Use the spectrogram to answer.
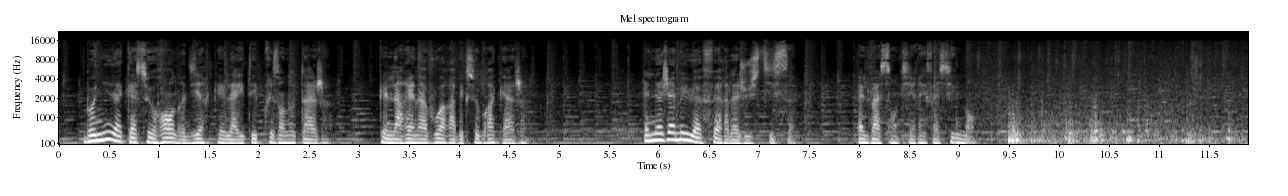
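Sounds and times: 
speech: 0:00.2 - 0:04.9, 0:05.8 - 0:09.8
steady rain pouring: 0:08.9 - 0:11.8
low rumbling thunder: 0:09.3 - 0:11.8.

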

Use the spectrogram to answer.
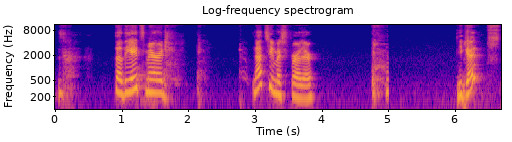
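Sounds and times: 
speech: 0:00.9 - 0:01.8, 0:03.0 - 0:04.0, 0:06.0 - 0:06.6
single sharp cough: 0:04.8 - 0:05.0.

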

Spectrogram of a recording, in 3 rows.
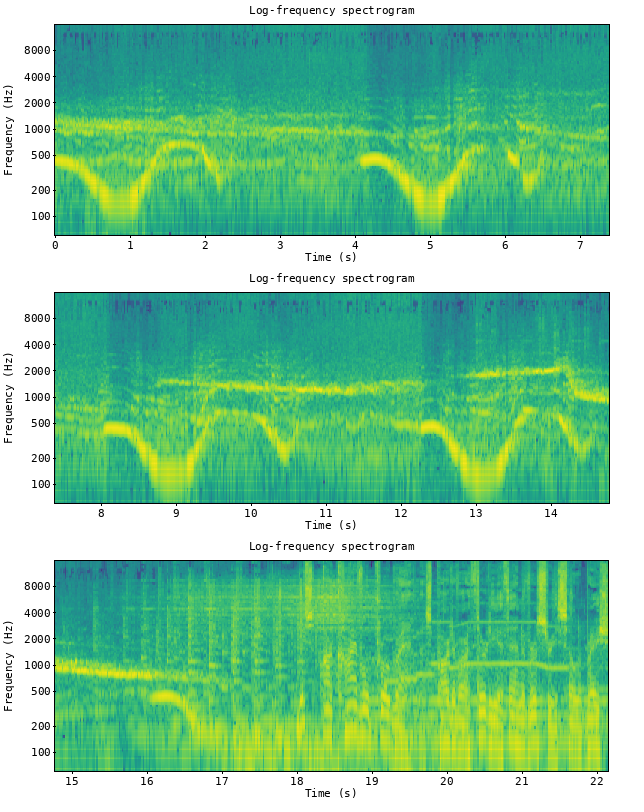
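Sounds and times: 
deep swooping whale moans under sea ice: 0:00.0 - 0:17.3
higher sliding tonal whale cries under sea ice: 0:00.0 - 0:19.5
speech: 0:18.4 - 0:22.1.

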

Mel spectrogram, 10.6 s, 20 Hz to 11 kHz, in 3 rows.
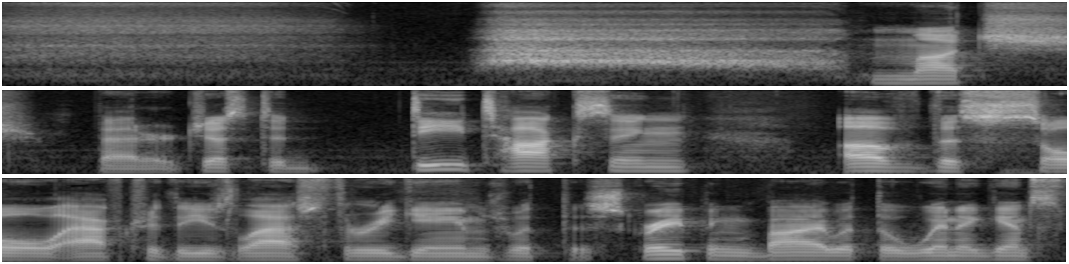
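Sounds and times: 
big deep breath: 0:00.0 - 0:02.9, 0:05.9 - 0:06.3
speech: 0:02.9 - 0:10.6.

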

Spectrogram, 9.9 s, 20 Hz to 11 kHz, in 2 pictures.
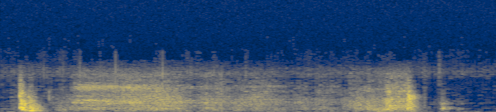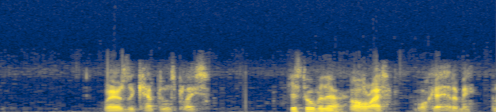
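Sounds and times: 
gate creaking and scraping as it is opened: 0:00.2 - 0:04.4
speech: 0:06.0 - 0:07.2, 0:07.9 - 0:09.9.

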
